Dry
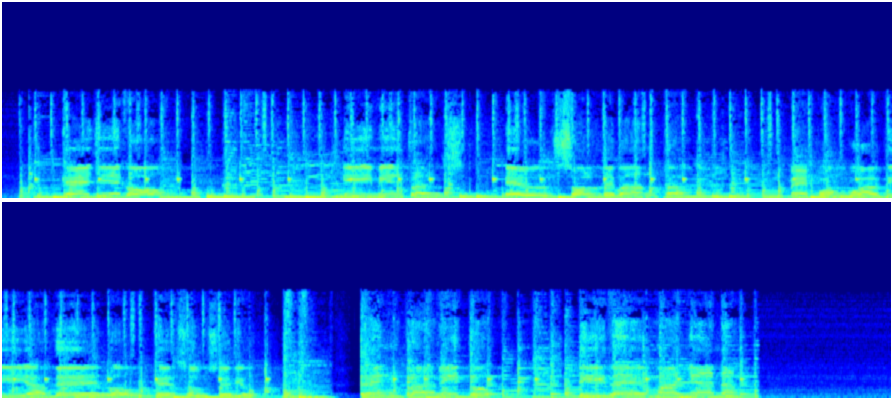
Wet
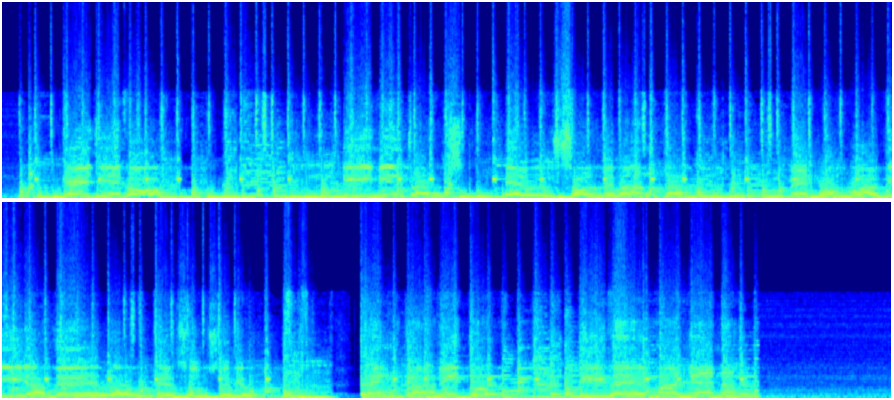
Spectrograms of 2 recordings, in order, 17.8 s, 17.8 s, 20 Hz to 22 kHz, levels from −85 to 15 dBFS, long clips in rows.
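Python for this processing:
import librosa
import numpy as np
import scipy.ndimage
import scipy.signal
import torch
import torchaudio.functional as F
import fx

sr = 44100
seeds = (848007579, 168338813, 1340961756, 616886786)

y = 10.0 ** (-33.0 / 20.0) * np.tanh(x / 10.0 ** (-33.0 / 20.0))
y = y * 10.0 ** (8.0 / 20.0)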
